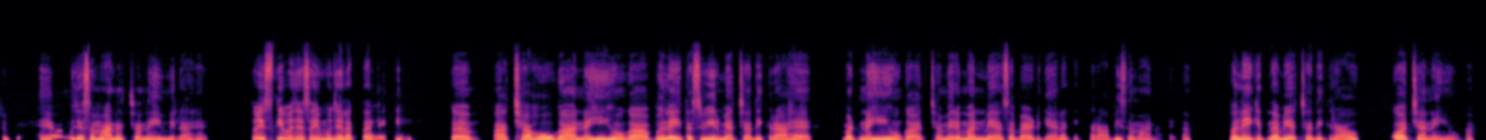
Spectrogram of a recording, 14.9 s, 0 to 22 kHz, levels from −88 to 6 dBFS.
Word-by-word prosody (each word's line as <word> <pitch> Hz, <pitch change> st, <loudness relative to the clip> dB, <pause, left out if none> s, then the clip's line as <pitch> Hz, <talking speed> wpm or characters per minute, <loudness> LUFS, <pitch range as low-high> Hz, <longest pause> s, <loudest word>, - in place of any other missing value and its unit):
चुके 230 Hz, -, -11 dB
हैं 215 Hz, -, -3 dB
और 215 Hz, -, -4 dB
मुझे 245 Hz, +5 st, 0 dB
सामान 260 Hz, -3 st, +2 dB
अच्छा 265 Hz, -1 st, -3 dB
नहीं 215 Hz, -3 st, -2 dB
मिला 195 Hz, -2 st, -6 dB
है, 230 Hz, +2 st, -9 dB, 0.5 s
तो -, -, 0 dB
इसकी 345 Hz, +1 st, +3 dB
वज़ह 340 Hz, -1 st, +2 dB
से 335 Hz, -, -1 dB
ही 330 Hz, -, +3 dB
मुझे 305 Hz, 0 st, +2 dB
लगता 285 Hz, -1 st, -1 dB
है 280 Hz, -, -4 dB
कि 280 Hz, 0 st, -6 dB, 0.5 s
क 225 Hz, -2 st, +2 dB, 0.2 s
अच्छा 230 Hz, +5 st, 0 dB
होगा, 240 Hz, -2 st, +5 dB
नहीं 260 Hz, +4 st, +4 dB
होगा, 225 Hz, -2 st, +3 dB
भले 255 Hz, +3 st, +4 dB
ही 285 Hz, -, +3 dB
तस्वीर 265 Hz, -1 st, +1 dB
में 250 Hz, -, +2 dB
अच्छा 240 Hz, +2 st, -4 dB
दिख 235 Hz, +2 st, -4 dB
रहा 230 Hz, -2 st, 0 dB
है, 225 Hz, -2 st, -1 dB, 0.4 s
बट 245 Hz, 0 st, 0 dB
नहीं 255 Hz, +1 st, +3 dB
होगा 205 Hz, -4 st, 0 dB
अच्छा। 185 Hz, +5 st, -7 dB
मेरे 230 Hz, +2 st, +1 dB
मन 255 Hz, 0 st, +1 dB
में 255 Hz, -, +1 dB
ऐसा 245 Hz, +2 st, -2 dB
बैठ 210 Hz, -2 st, -2 dB
गया 205 Hz, 0 st, -9 dB
है 215 Hz, -, -7 dB
ना 280 Hz, -, -4 dB
कि 320 Hz, +2 st, -17 dB
खराब 225 Hz, -7 st, -9 dB
ही 245 Hz, -, -1 dB
सामान 190 Hz, -4 st, -9 dB
आएगा, 240 Hz, +5 st, -17 dB, 0.4 s
भले 280 Hz, +4 st, +5 dB
ही 325 Hz, -, +4 dB
कितना 285 Hz, -1 st, +1 dB
भी 275 Hz, -1 st, +4 dB
अच्छा 250 Hz, 0 st, -1 dB
दिख 215 Hz, 0 st, -6 dB
रहा 205 Hz, -4 st, -3 dB
हो, 210 Hz, -, +1 dB, 0.4 s
वो 265 Hz, -, +7 dB
अच्छा 235 Hz, 0 st, +1 dB
नहीं 195 Hz, -2 st, -6 dB
होगा। 195 Hz, +6 st, -13 dB
240 Hz, 240 wpm, -19 LUFS, 220-270 Hz, 0.5 s, वो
